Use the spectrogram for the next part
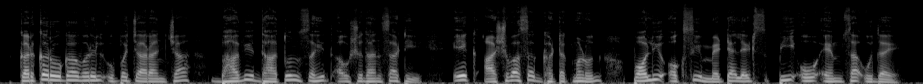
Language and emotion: Marathi, neutral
